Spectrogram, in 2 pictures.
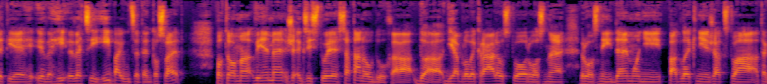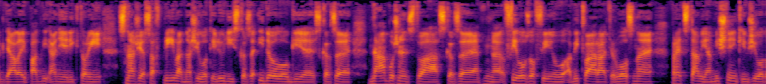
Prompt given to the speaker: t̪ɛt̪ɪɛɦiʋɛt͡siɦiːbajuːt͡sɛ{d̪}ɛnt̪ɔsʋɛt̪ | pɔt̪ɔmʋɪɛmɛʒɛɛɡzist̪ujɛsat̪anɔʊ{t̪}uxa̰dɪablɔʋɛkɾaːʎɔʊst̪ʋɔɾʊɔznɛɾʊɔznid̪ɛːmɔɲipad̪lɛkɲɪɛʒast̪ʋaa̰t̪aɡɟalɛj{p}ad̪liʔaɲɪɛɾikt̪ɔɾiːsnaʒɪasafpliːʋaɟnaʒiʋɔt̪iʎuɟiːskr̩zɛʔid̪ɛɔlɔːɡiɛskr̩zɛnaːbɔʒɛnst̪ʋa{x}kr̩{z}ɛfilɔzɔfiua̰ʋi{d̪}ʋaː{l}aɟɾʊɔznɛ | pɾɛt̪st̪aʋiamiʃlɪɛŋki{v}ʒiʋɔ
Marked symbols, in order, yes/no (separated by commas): no, no, yes, no, yes, no, no, yes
